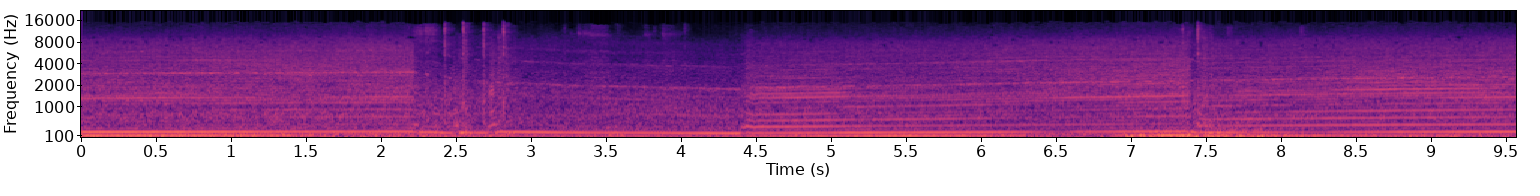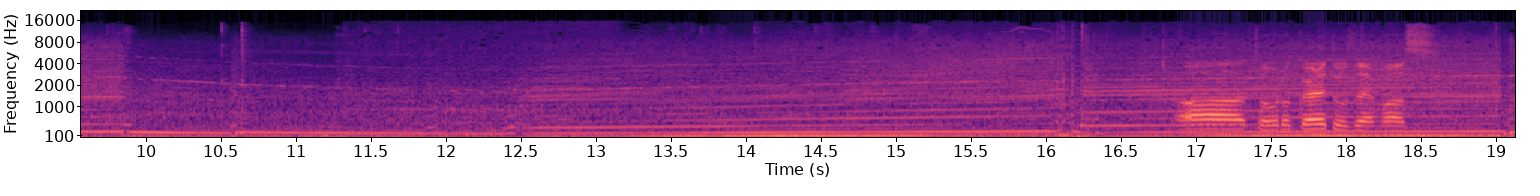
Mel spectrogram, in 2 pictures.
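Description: A racing car engine roars, revving up and dropping with each gear change.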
